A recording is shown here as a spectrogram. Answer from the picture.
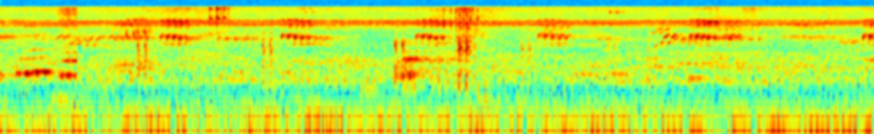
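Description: Near silence: faint room tone with scattered soft high chirps and a few small clicks.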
